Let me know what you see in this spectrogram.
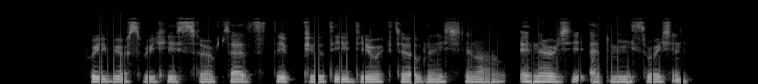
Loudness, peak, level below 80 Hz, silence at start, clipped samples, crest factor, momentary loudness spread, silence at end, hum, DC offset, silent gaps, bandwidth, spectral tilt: -29 LUFS; -10 dBFS; -52 dBFS; 0.9 s; under 0.1%; 18 dB; 5 LU; 0.7 s; none; under 0.1%; none; 10.5 kHz; -5.5 dB/octave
